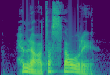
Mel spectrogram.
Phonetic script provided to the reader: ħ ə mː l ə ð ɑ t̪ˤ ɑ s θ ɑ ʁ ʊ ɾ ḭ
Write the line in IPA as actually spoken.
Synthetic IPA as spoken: ħ ə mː l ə ʁ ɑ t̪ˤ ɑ s θ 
